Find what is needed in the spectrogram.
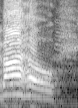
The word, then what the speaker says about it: Trabajo: And that was Trabajo. Did I say it right? Yeah. Trabajo. Yeah.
